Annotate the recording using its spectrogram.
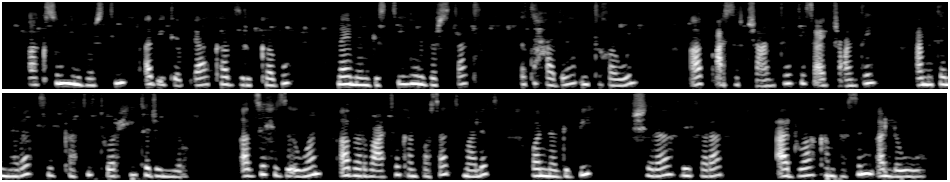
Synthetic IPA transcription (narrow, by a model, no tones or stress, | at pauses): ʔaksumjunivɐɾsi̥t̪ʰiʔaβʔit̪ʰjo̞pʼːjakʰaβzɨɾɨkʰːɐβu | najmɐŋɡɨst̪ʰijunivɐɾsi̥t̪ʰat̪ʔɨt̪ʰiħad̪ɐɨnt̪ʰɨxɐwːʊn | ʔaβʕa̰sːɐɾt̪ʰʃaʕant̪ʰɐt̪ʰesʕa̰jt̪t͡ʃːɐʕant̪ʰɐj | ʕamɐt̪ʰɐmhɾɐt̪jɪkʰːat̪ʰit̪wɔɾħit̪ʰɐd͡ʒɐmːiɾu | ʔaβziħɨziʔɨwːanʔaβɐɾbaʕt̪ʰɐkʰanpʰasat̪malɐt̪ | wanːaɡɨbːi | ʃɨɾɐɾifɐɾaɾ | ʕa̰d̪wakʰompʰasɨna̰lːɐwo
